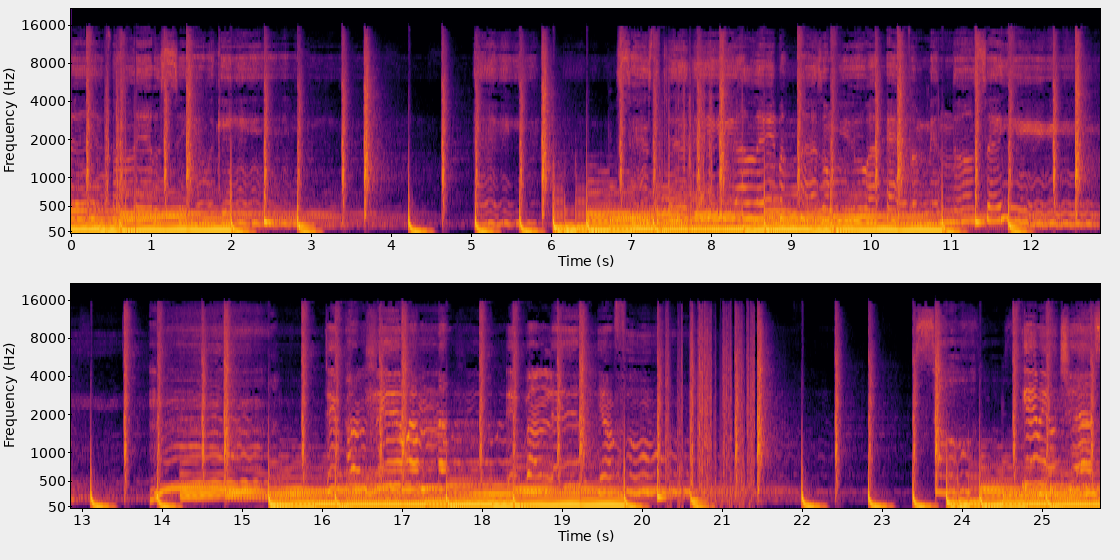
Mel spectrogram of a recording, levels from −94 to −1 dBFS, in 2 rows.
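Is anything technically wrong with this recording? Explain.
Yes. Loose connector crackle occurs three times, at 0.42 to 0.81 s, 7.31 to 8.01 s and 20.29 to 21.41 s. A worn or dirty contact in the signal path intermittently makes and breaks, chopping the audio, heard as irregular bursts of scratchy crackle lasting about 0.4 to 1.1 s each.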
